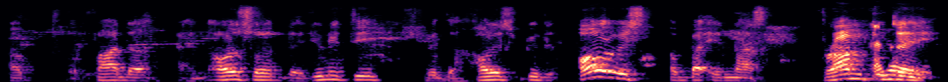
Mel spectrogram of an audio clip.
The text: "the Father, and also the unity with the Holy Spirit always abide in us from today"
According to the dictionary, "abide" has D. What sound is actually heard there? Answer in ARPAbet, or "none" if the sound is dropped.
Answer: none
